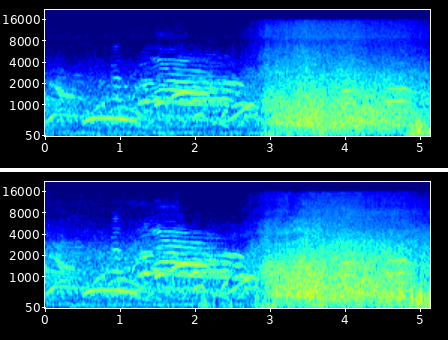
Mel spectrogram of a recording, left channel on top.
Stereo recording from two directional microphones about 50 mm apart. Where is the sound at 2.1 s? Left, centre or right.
Left.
